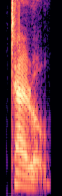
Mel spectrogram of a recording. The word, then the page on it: tarot: Indian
